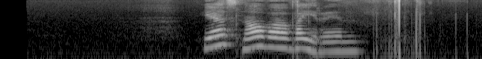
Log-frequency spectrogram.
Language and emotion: Russian, positive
